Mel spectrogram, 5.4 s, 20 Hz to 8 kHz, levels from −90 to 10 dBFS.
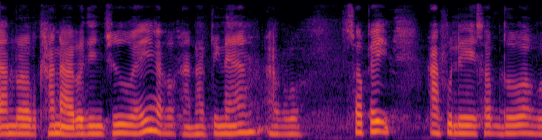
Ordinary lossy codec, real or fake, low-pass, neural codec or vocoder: none; fake; 7.2 kHz; codec, 44.1 kHz, 3.4 kbps, Pupu-Codec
